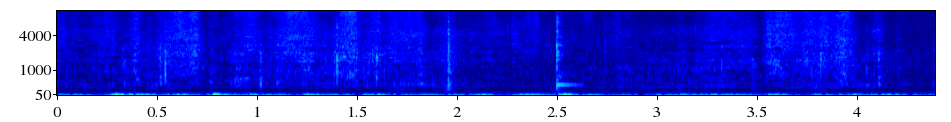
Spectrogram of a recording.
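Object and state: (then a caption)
Metal tin lid. A small, round orange Baileys metal tin lid, held in both hands, is tapped with fingertips and nails. The result is a quiet run of soft, light taps and scratchy brushing with bright edges, and one clearer tap near the middle that gives a brief, short ring.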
